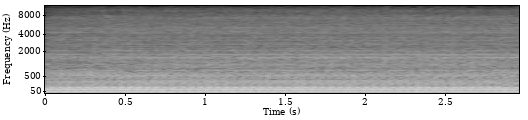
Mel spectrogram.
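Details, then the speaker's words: BMW E36 316i Compact M43B16 after replacing the noisy water pump, pulley and belt, jump-started: smooth steady low idle hum, rattle gone; a hissing from a suspected vacuum leak is now noticeable. "We got a new time uh new belt. Wow. Hear hear the engine. It's working fine."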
